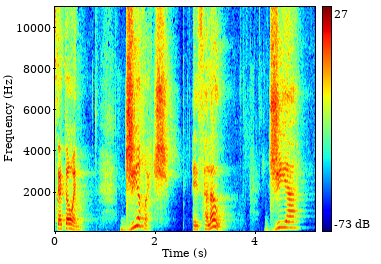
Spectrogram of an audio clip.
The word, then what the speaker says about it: Dia: Gia. And there's a reason why the D sounds like a J. Some people might say Dia to be fair.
